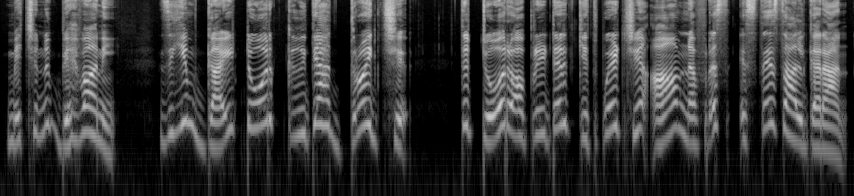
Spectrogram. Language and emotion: Kashmiri, disgusted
